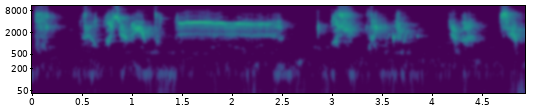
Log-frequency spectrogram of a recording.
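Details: Pet budgerigar in good spirits: raspy chirps, then a long flat buzzing whistle, followed by more scratchy chattering notes.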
